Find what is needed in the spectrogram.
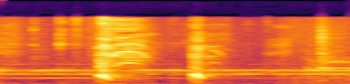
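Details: Adult woman's acted cough in a film scene, on a phone call, denying being sick: two short, sharp coughs over a steady background hum.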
